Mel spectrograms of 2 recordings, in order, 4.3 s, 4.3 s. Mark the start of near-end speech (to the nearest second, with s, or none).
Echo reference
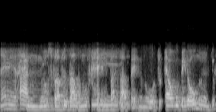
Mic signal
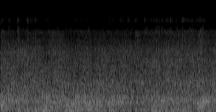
none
